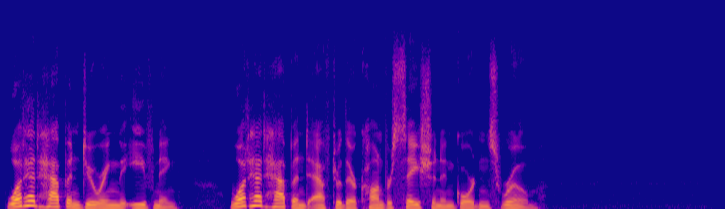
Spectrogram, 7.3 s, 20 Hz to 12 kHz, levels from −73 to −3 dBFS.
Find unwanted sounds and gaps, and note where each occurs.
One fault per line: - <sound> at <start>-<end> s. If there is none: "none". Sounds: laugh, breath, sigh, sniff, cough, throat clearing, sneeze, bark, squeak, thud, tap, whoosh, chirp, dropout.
none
